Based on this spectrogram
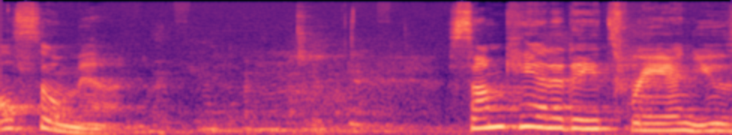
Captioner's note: audience chuckling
